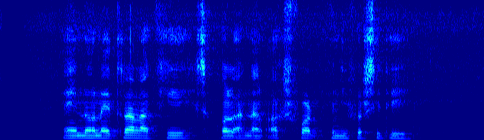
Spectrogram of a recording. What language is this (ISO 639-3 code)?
jav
